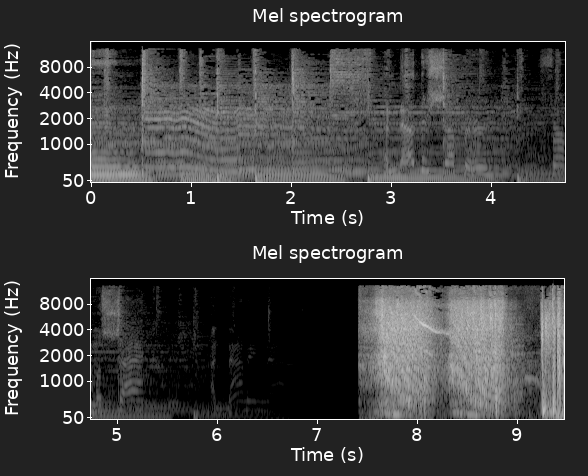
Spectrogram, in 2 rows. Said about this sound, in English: Fireworks Fridays are back at Segra Stadium all summer long. After every Friday home game, the Woodpeckers will light up the downtown sky with fireworks presented by Q98.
